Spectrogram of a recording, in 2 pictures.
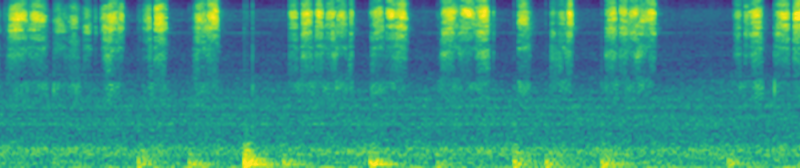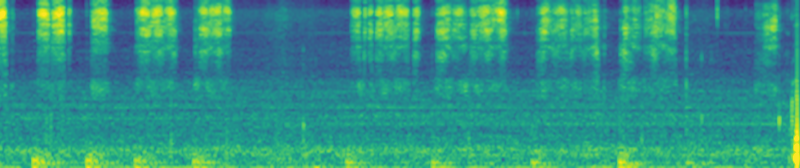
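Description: Felt-tip marker writing on a board: a run of short, scratchy strokes with brief pauses between words.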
